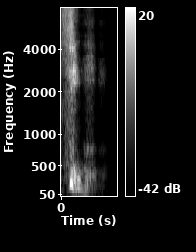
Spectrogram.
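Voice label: damaged, Japanese; claude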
